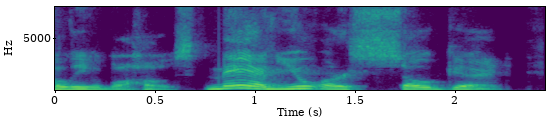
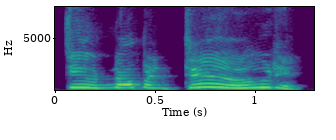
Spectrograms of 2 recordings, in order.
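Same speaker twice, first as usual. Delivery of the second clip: much higher, imitating the laid-back surfer; mock surfer arguing, pitched way up; surfer dude protest; 13 semitones higher than usual. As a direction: play the surfer dude, squeaking up in disbelief. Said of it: "he started arguing with me and laughing like".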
